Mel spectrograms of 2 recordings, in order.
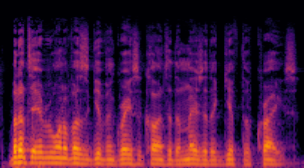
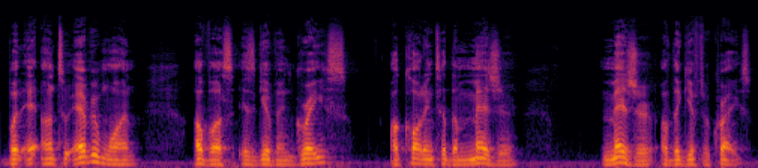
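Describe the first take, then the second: First: It is read at a normal pace. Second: It is read more slowly.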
